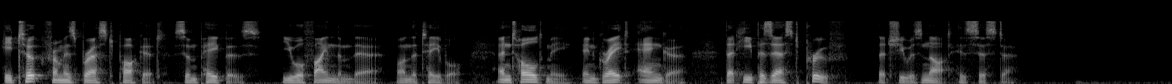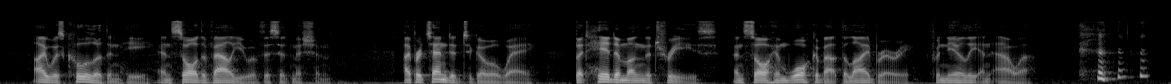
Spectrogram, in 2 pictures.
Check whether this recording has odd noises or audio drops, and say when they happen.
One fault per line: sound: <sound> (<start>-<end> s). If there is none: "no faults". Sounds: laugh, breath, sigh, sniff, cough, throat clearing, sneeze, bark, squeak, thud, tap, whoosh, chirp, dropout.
sound: laugh (22.5-23.2 s)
